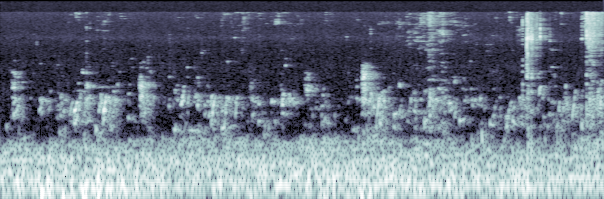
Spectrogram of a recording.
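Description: Faint outdoor field ambience: a low, steady wind rumble on the microphone, with scattered soft ticks and light rustles of rice leaves brushing past, a few brighter rustles about five seconds in.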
